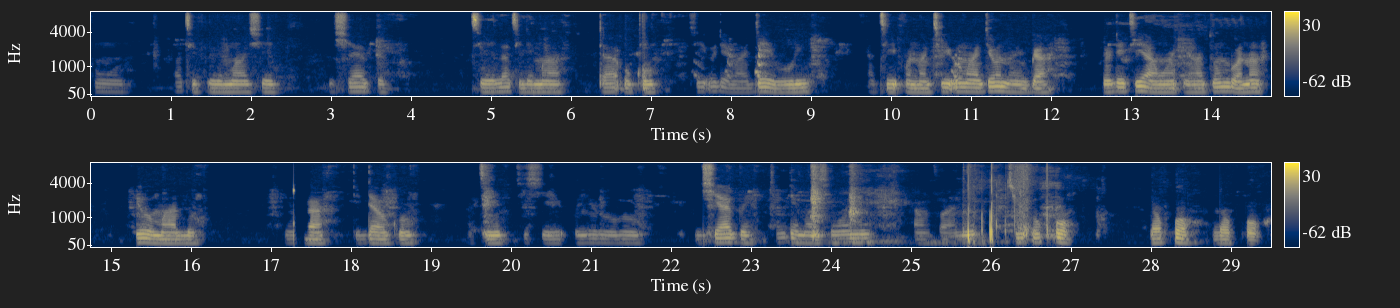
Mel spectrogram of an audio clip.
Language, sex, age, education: Yoruba, male, 46-60, tertiary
